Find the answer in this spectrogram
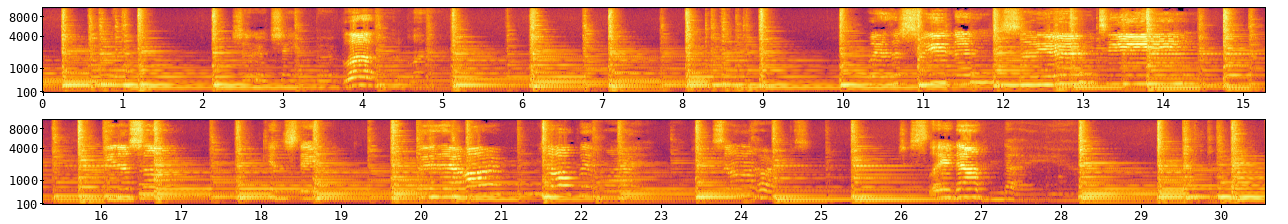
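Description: Ukulele strummed in a steady rhythm with a woman singing over it in rising and falling phrases; the strumming dips briefly near the end.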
